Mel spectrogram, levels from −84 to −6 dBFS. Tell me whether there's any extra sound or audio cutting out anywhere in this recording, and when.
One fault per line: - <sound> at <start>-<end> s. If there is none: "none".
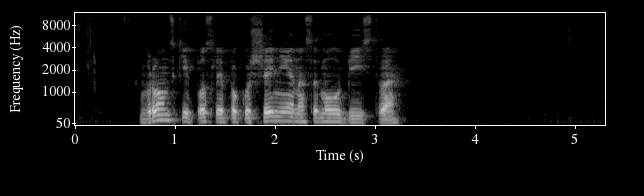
none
